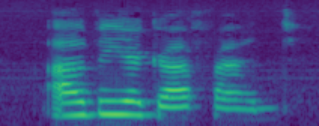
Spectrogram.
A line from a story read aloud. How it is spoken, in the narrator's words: she said against the side of Ryan's ribs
